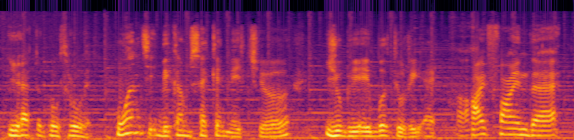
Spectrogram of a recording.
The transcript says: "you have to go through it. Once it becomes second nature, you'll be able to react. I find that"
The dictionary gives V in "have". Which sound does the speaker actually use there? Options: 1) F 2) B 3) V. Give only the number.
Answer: 1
